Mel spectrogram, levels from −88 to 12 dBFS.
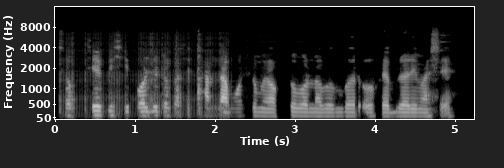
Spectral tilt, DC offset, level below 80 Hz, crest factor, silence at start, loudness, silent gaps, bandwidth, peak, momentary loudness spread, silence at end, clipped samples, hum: -7.5 dB/octave; under 0.1%; -68 dBFS; 22 dB; 0.05 s; -27 LUFS; none; 7.4 kHz; -4 dBFS; 11 LU; 0.25 s; under 0.1%; none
